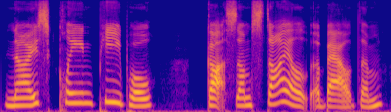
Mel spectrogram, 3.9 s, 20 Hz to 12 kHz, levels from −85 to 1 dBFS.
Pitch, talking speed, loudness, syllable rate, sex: 245 Hz, 125 wpm, -18 LUFS, 3.4 syllables/s, female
